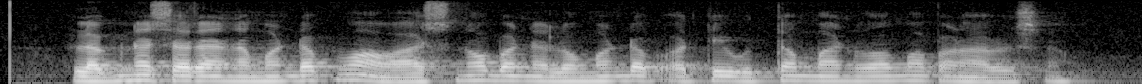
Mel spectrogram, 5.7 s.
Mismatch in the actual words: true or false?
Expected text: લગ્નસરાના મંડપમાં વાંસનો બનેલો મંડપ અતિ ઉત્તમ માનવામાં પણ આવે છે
false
